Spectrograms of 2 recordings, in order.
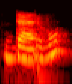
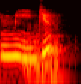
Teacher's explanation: наприклад дерево і ми чітко чуємо звук д він твердий то у слові мідь звук д перетворюється на звук дь стає відповідно м'яким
